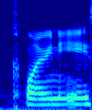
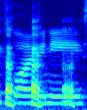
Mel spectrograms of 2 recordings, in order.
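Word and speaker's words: Cloonee: up there it's like it's c l o o n e e so I think it's even pronounced like cloney so I'm probably doing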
